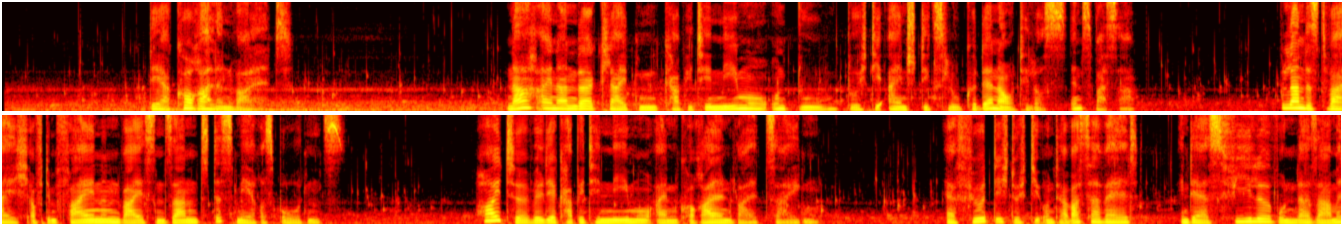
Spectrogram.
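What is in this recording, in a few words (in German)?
hoerbuch traumreise, Sprecherin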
